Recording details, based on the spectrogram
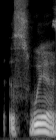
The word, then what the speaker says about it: Suir: S-U-I-R? Swear.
